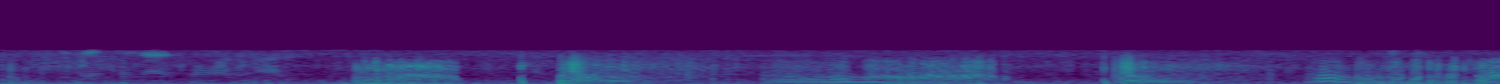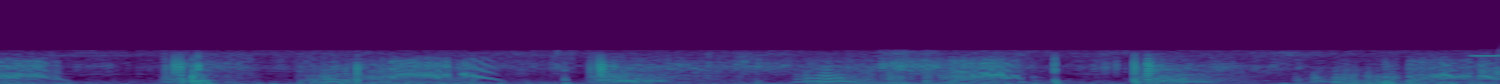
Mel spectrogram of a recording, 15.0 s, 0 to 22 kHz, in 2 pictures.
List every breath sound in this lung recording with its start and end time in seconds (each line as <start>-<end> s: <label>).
1.68-2.32 s: crackles
1.70-2.32 s: inhalation
2.70-3.68 s: exhalation
2.78-3.42 s: rhonchi
3.72-5.02 s: inhalation
3.76-5.04 s: rhonchi
5.48-6.14 s: crackles
5.50-6.40 s: exhalation
6.52-7.80 s: crackles
6.54-7.80 s: inhalation
8.28-8.82 s: exhalation
8.28-8.84 s: crackles
8.96-9.94 s: inhalation
10.43-11.13 s: rhonchi
10.48-11.46 s: exhalation
11.48-12.82 s: inhalation
11.49-12.63 s: rhonchi
13.17-13.79 s: crackles
13.22-13.92 s: exhalation
14.02-15.00 s: inhalation
14.09-15.00 s: rhonchi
